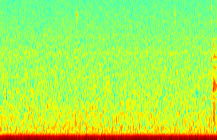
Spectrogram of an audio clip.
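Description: A steady low electrical hum with an even hiss over it, the recording's own background noise, with nothing else happening.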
